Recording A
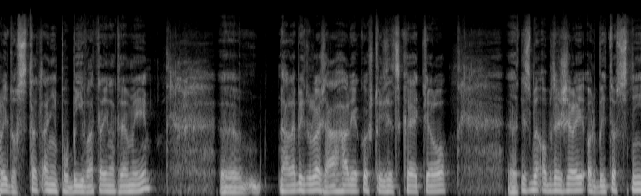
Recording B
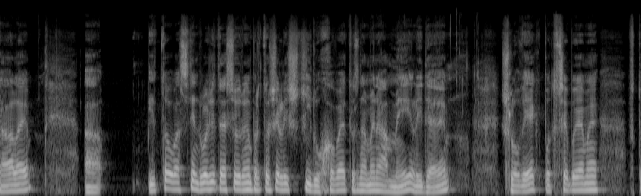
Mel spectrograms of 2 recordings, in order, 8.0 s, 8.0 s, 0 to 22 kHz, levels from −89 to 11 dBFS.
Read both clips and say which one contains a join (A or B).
A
